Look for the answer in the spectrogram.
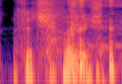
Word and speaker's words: Seychelles: That's the first time I've ever heard it pronounced correctly because it's spelled Seychelles. – Seychelles.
